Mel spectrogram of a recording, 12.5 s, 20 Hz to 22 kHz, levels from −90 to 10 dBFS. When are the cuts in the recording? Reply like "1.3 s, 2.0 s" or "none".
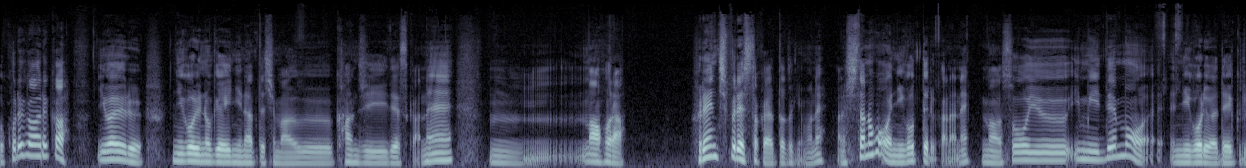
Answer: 6.7 s

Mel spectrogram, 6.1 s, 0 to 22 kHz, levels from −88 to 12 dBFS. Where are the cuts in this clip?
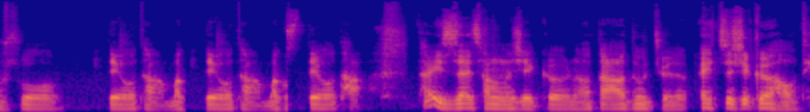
1.4 s, 2.1 s

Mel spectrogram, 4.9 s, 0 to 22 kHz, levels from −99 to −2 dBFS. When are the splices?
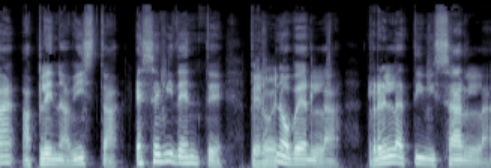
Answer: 1.3 s, 2.7 s

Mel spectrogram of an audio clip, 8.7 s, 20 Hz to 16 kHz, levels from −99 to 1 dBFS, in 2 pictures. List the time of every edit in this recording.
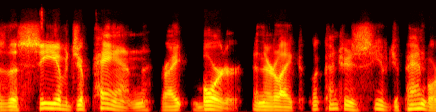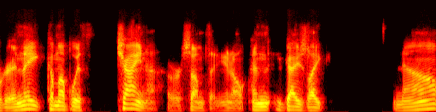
1.6 s, 2.5 s

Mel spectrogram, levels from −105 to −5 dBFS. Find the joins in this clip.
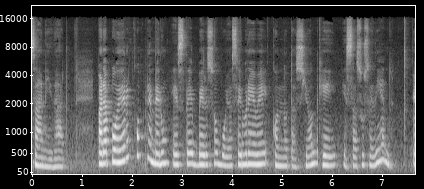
1.2 s, 2.7 s, 4.2 s, 5.7 s

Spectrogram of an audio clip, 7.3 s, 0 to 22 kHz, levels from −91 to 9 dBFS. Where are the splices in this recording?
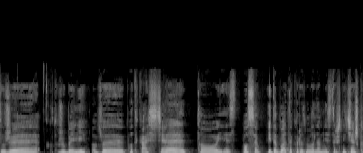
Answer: none

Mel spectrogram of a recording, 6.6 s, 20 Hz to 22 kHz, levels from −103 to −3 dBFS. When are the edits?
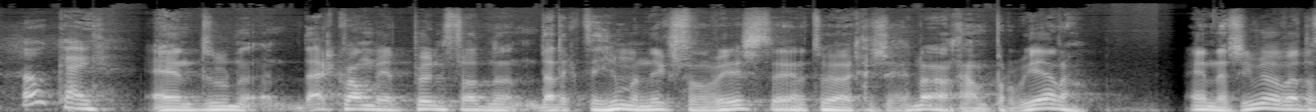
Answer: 4.0 s

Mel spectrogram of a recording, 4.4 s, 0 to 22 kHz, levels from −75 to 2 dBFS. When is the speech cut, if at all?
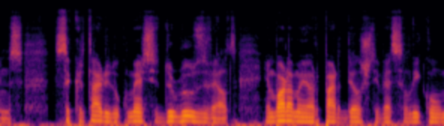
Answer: none

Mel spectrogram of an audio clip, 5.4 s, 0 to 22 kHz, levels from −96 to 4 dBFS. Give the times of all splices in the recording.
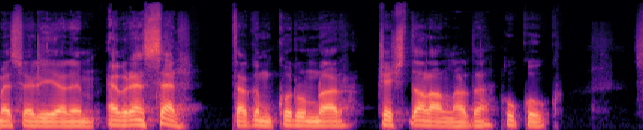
1.9 s, 4.2 s

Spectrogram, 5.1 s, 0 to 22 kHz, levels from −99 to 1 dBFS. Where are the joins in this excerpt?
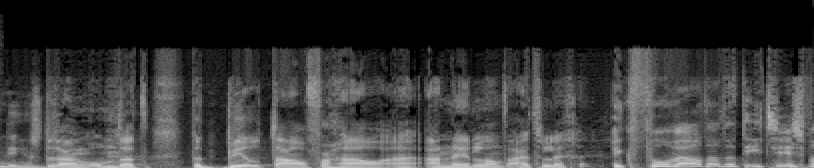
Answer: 3.8 s

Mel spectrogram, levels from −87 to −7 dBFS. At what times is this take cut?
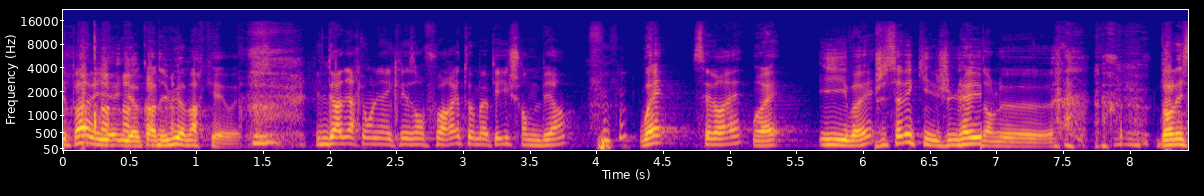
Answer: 2.2 s, 3.2 s, 6.1 s, 6.9 s

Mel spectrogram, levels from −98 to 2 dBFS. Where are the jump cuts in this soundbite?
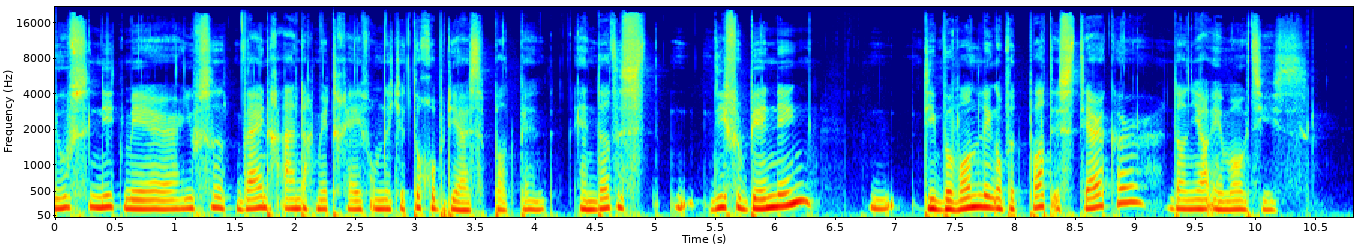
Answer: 4.2 s

